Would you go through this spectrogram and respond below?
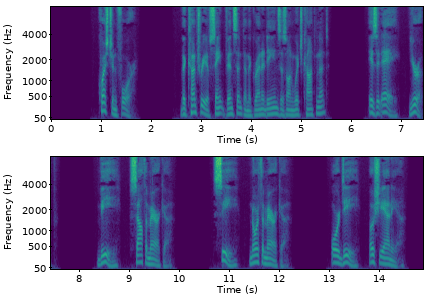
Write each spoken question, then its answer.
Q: The country of St. Vincent and the Grenadines is on which continent?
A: The answer is C, North America.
